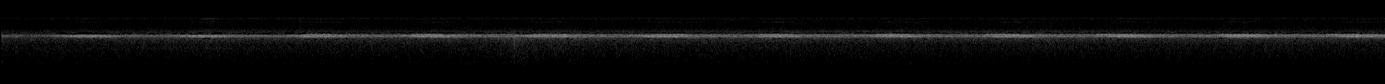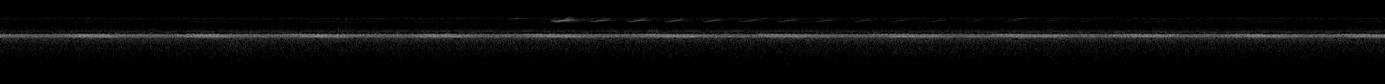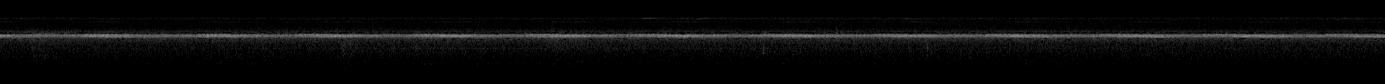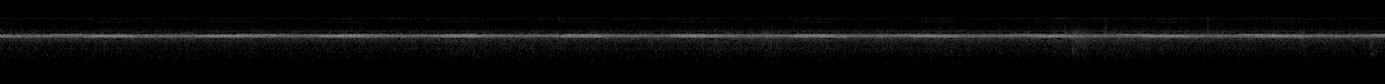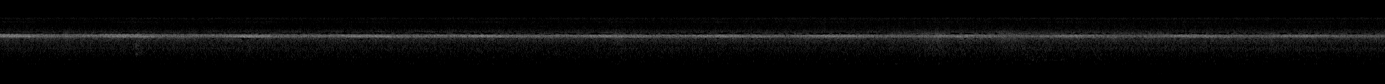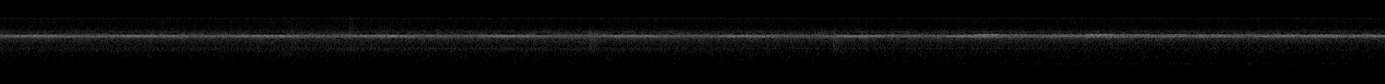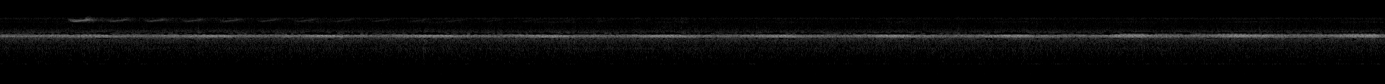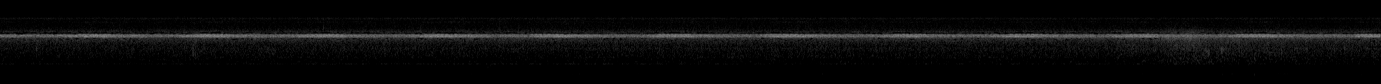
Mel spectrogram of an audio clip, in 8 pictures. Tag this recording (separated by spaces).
ambiance ambient atmos atmosphere background background-sound crickets field-recording film insects night soundscape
